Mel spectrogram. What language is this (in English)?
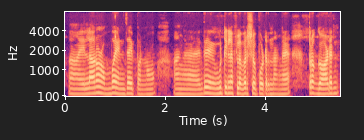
Tamil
